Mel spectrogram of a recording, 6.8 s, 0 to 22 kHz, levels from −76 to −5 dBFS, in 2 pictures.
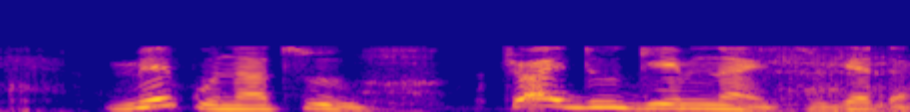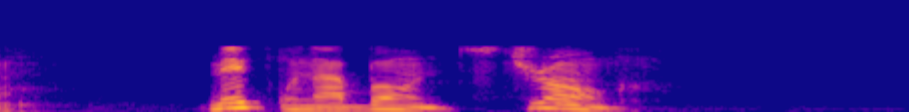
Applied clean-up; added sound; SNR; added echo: neural mask model RNNoise.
